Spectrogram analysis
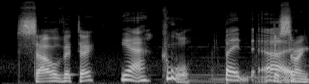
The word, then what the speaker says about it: salvete: correct yeah but you you pronounced the v's with like kind of a w oh so Sal Day yeah cool and that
